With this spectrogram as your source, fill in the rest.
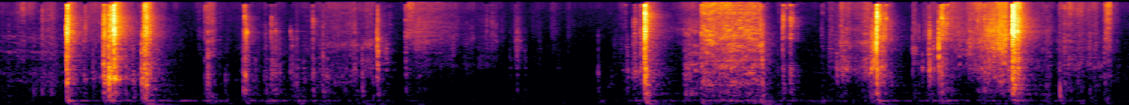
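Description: Scissors cutting across a sheet of paper for a journal, close crisp snips and rustles in two clusters separated by a quiet pause, alone without talk.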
